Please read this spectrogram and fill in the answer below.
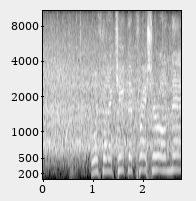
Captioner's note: crowd cheering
